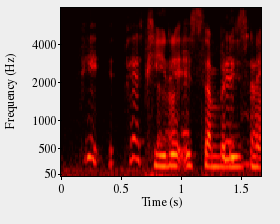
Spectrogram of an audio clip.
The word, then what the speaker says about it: pita: learned how to say it correctly this evening, you can use gluten-free pita, not pita. Pitta.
